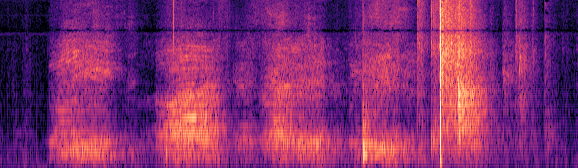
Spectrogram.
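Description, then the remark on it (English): An audience applauds in several short swelling bursts, with scattered cheering voices mixed in, and a few sharp, loud claps stand out near the end before it fades. “That is something to clap about. Yes, even more than once.”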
